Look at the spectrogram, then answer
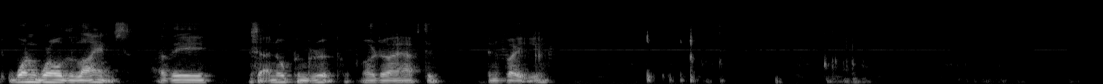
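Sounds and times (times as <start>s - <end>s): faint computer keyboard typing: 6.5s - 8.8s, 9.5s - 10.9s.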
